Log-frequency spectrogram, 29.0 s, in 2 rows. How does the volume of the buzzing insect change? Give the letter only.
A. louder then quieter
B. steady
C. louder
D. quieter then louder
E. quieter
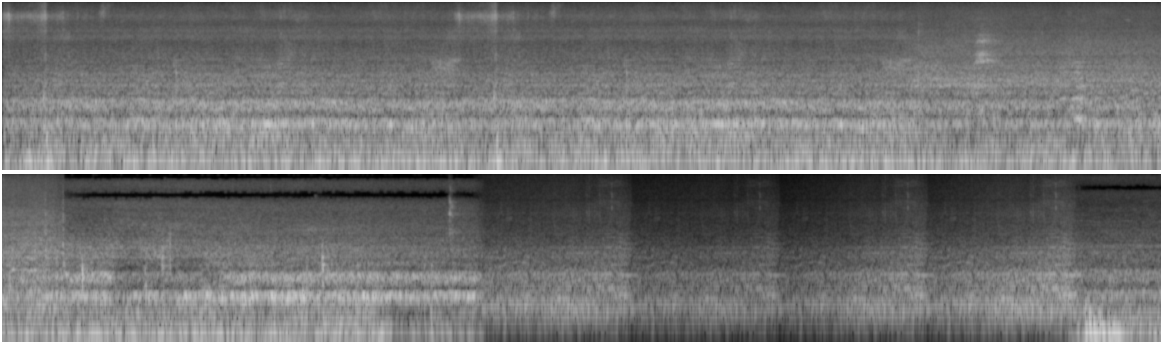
E.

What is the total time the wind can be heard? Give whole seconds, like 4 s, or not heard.
19 s.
